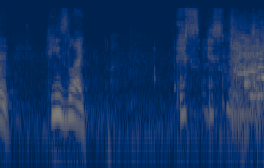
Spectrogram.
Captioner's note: whispering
